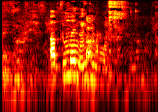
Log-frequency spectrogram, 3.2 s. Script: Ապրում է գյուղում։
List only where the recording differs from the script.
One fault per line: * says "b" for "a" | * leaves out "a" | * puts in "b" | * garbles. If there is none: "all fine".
* puts in "նույն"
